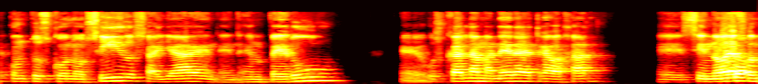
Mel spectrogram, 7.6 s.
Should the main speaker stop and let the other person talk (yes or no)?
no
